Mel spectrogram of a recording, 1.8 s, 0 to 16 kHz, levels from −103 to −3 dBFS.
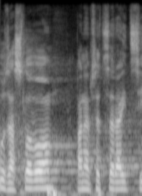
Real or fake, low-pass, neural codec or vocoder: real; 14.4 kHz; none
